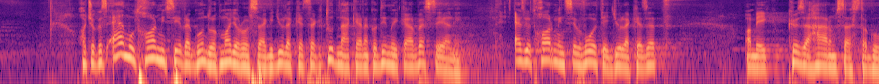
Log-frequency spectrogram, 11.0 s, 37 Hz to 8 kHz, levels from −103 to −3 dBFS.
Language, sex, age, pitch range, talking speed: Hungarian, male, 50-69, 95-140 Hz, 130 wpm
